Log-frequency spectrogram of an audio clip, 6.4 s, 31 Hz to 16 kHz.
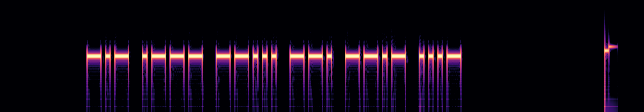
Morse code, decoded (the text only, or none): KJ7GQV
